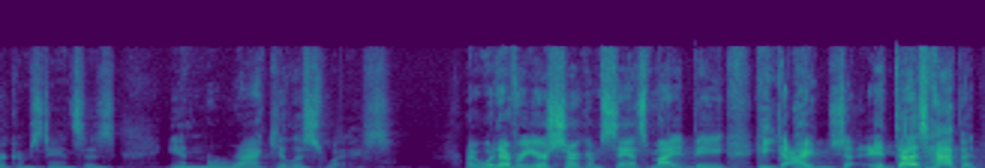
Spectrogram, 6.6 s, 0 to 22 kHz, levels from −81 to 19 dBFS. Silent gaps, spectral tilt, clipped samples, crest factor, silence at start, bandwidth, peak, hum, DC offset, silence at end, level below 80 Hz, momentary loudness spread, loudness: none; -1 dB/octave; under 0.1%; 22 dB; 0 s; 16.5 kHz; -4 dBFS; none; under 0.1%; 0.05 s; -64 dBFS; 19 LU; -23 LUFS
